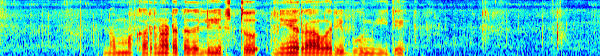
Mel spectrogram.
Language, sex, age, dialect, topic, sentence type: Kannada, male, 51-55, Central, agriculture, question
